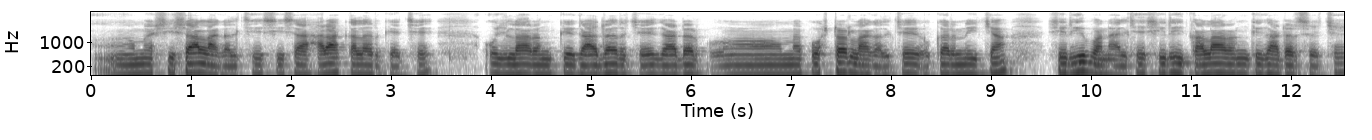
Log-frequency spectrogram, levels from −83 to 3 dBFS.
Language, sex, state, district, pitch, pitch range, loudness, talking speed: Maithili, male, Bihar, Samastipur, 115 Hz, 110-120 Hz, -22 LUFS, 155 wpm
